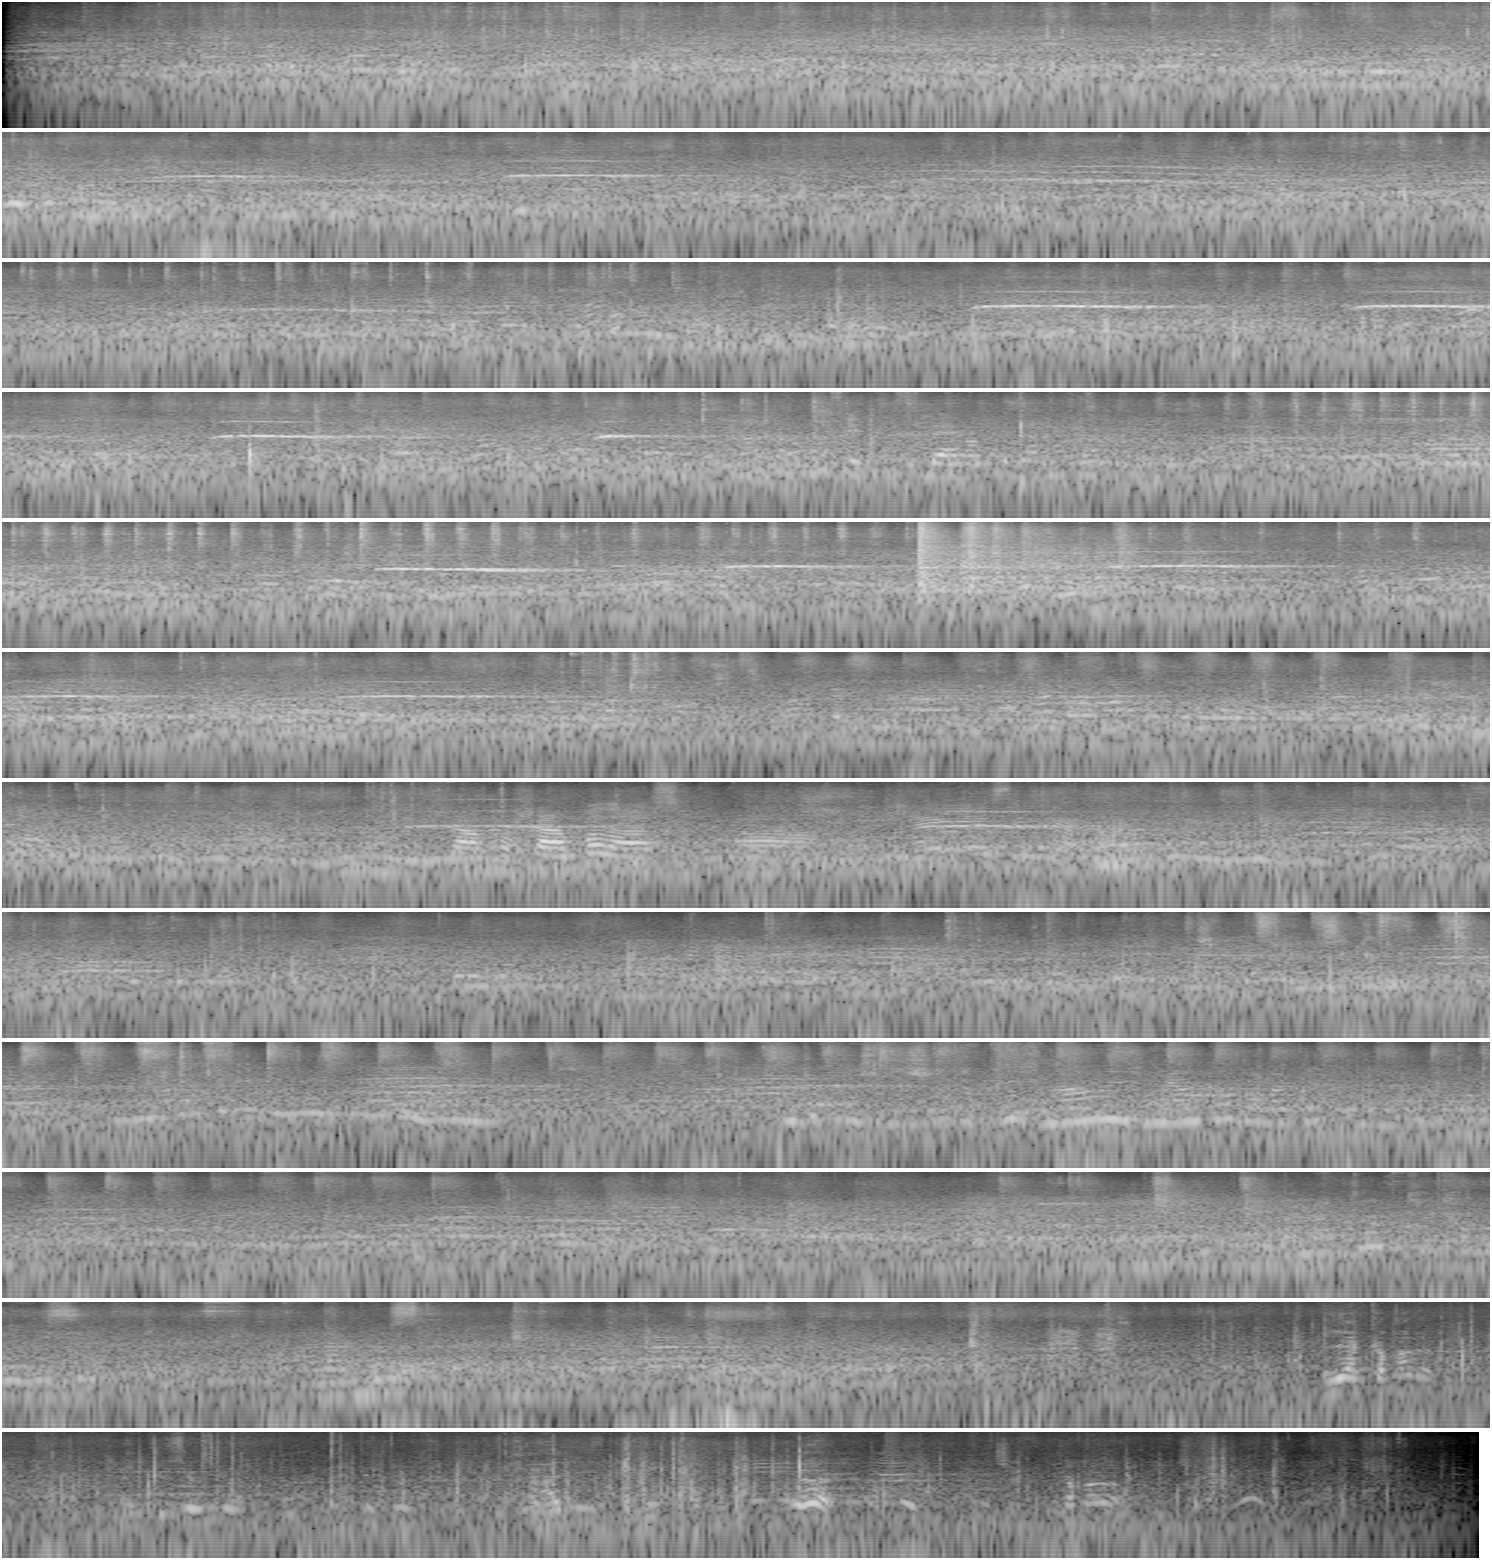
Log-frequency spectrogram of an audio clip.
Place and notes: Hautepierre, Strasbourg, France - Supermarché Auchan
enregistrement réalisé par l'atelier périscolaire SON de la maille Jacqueline (par Tatiana et Youssra)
